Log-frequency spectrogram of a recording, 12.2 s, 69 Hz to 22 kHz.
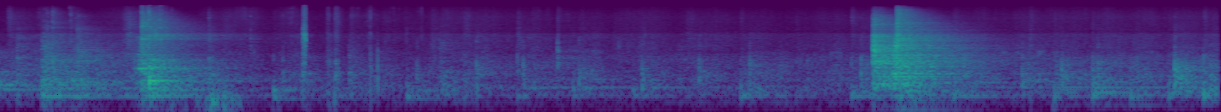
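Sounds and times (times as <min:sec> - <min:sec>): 
building door on the main floor opening and closing: 0:00.5 - 0:02.4
light footsteps: 0:02.1 - 0:08.8, 0:09.6 - 0:12.2.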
